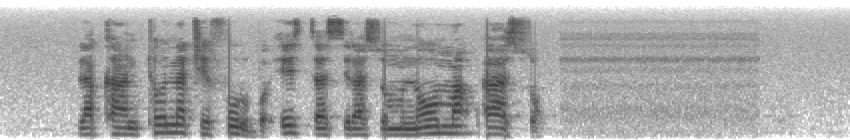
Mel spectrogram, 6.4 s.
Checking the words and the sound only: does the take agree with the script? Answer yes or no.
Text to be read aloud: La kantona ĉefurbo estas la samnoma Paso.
yes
